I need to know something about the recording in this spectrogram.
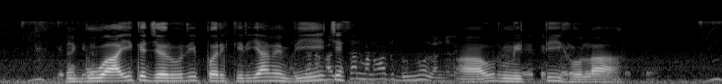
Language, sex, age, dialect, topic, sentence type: Bhojpuri, male, 18-24, Western, agriculture, statement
